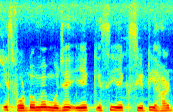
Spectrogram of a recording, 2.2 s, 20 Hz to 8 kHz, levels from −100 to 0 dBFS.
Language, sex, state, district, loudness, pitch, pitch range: Hindi, male, Chandigarh, Chandigarh, -11 LUFS, 185 Hz, 175-190 Hz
